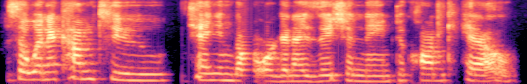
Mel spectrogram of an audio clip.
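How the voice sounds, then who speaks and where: A woman's voice: medium pitch, moderate pace, a bit bright, rough recording. A woman talks in an interview about the nonprofit she founded. She speaks earnestly and reflectively, often restarting a phrase before she goes on. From South Sudan. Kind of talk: interview conversation.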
